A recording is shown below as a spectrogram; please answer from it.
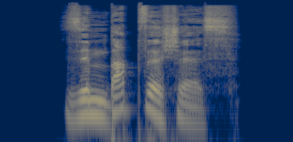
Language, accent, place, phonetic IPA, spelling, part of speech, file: German, Germany, Berlin, [zɪmˈbapvɪʃəs], simbabwisches, adjective, De-simbabwisches.ogg
- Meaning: strong/mixed nominative/accusative neuter singular of simbabwisch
